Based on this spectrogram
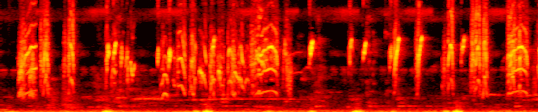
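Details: Agitated captive sooty-headed bulbul answering a rival's song. It gives short, broken bursts of high chirps and curling whistled notes with brief silences between them.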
